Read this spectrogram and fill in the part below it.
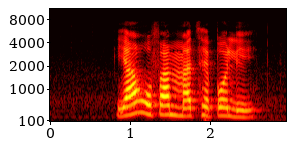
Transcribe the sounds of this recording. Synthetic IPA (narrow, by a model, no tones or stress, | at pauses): jaɣʊfam̩mat͡sʰɛpʼɔlɪ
